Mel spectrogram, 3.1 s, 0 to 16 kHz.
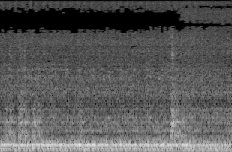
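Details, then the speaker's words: Crusader 8.1 marine inboard with aluminum transmission, after fixing a misfire caused by loose plugs and a brittle plug boot: low, steady idle with hardly any of the earlier transmission rattle. "we got our a1 misfire fix you can see there's hardly any transmission noise at all"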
